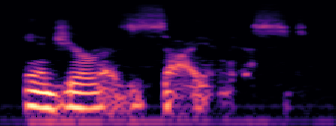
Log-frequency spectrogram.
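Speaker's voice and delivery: mock whisper, slow and utterly disgusted. Retelling what a woman called the speaker, in mock disgust. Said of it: "with this like complete disgust in her voice".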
